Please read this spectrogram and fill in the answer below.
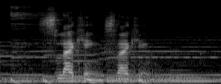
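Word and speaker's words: Slaking: But if your opponent knocks out a Lycanroc, you're not doing more damage with your slacking. I keep pronouncing it wrong.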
